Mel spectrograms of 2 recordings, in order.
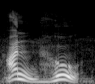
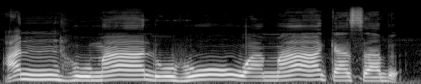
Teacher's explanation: nun sukun sifatnya tawasud, pertengahan, jangan berhenti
